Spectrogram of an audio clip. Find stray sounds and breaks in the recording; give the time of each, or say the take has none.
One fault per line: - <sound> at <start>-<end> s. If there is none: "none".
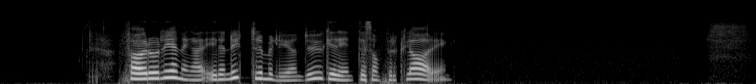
none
